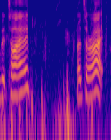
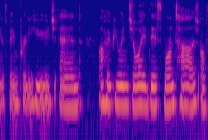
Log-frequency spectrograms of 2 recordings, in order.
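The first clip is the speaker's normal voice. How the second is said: whispering; 4 semitones lower, 16 dB quieter than usual. Real, not acted. Others asleep, says goodbye softly.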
